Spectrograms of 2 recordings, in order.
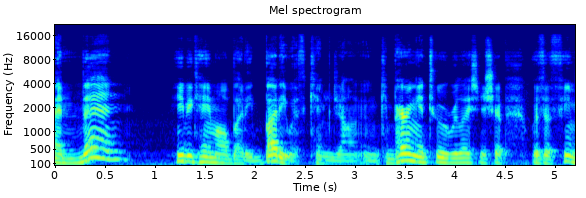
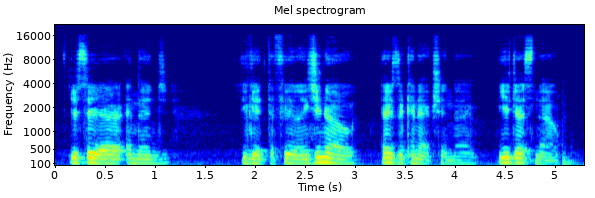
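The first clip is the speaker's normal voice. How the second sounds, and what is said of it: Poor imitation of another person's voice. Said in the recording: “I know my Trump is ... My terrible ass Trump impersonation.”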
